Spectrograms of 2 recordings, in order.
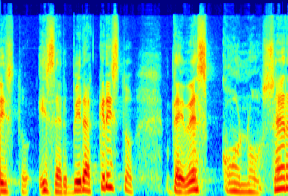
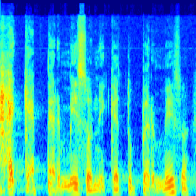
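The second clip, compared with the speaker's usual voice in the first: scornful king; 12 semitones lower, 16 dB quieter than usual. Acted. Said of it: "Balac dice".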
